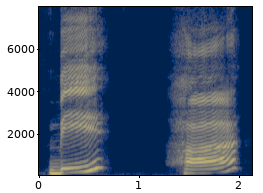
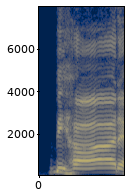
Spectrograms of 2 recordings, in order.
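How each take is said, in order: First: Very slow, stretched syllables, rising at the end; sounding out syllables. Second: Said in the usual way. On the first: Shown as a demonstration. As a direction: sound it out slowly, letter by letter. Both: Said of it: "एक एक अक्षर का उच्चारण करके".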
